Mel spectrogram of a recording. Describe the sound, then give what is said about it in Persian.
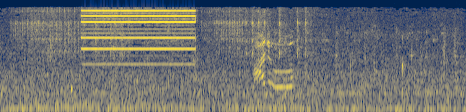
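A phone line's ringing tone sounds once as a call is placed to a daughter's mobile phone, a steady electronic burst lasting about a second and a half, moderately loud over a constant rumbling background noise, followed by a brief faint chirp. “اینم شماره ریگن. خب دیگه همگی ساکت. از چرا بر نمیداره؟”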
